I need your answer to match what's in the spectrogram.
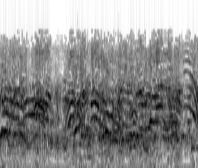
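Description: A lively crowd chatters excitedly, a dense, continuous babble of many overlapping voices at steady, fairly loud volume throughout, with no single speaker standing out. The crowd is urging Peter Cooper to accept a challenge to race his Tom Thumb locomotive against a mare into Baltimore.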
